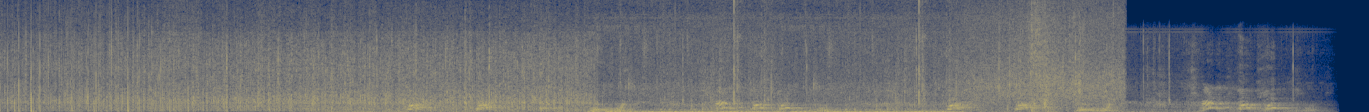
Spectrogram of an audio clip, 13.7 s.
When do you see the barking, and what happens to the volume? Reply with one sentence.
The barking can be heard from 3.4 to 13.3 s, at a steady volume.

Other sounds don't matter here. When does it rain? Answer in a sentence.
The rain can be heard from 0.0 to 11.3 s.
